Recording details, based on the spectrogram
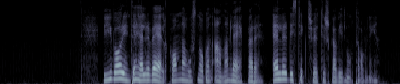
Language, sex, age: Swedish, female, 53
